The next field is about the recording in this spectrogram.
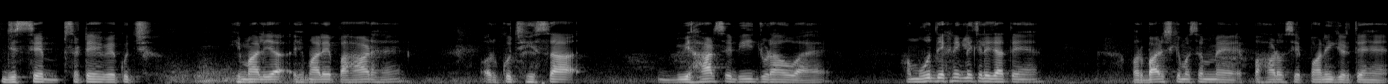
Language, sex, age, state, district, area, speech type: Urdu, male, 18-30, Bihar, Araria, rural, spontaneous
